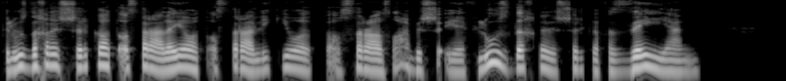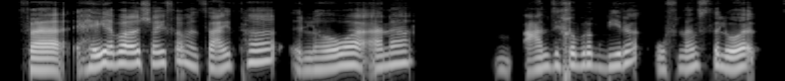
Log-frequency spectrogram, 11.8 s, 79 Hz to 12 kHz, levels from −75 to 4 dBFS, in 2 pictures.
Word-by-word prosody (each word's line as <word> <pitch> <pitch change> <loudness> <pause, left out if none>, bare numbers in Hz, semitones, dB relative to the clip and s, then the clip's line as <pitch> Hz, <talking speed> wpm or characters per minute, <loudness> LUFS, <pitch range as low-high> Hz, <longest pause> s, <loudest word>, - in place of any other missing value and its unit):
فلوس 170 +6 0
داخلة 205 +3 +1
للشركة 195 +2 -1
هتأثّر 195 -1 -1
عليّا 165 +4 +3
وهتأثّر 180 +2 -4
عليكِ 150 +2 -3
وهتأثّر 165 -1 -4
على 150 -2 +2
صاحب 200 +3 -10
الش 150 - -6
يعني 140 0 -6
فلوس 210 - 0
داخلة 180 +1 -1
للشركة، 150 +1 -8
فإزاي 165 +6 0
يعني! 145 -1 -7 0.8
فهي 165 +6 +5
بقى 240 +1 +6
شايفة 240 0 -1
من 220 -4 -3
ساعتها 210 +10 0
اللي 160 +1 -4
هو 190 +6 +4
أنا 220 +3 +2 0.6
م 160 -2 -14
عندي 200 +5 0
خبرة 220 0 +2
كبيرة، 215 +5 -1
وفي 170 +2 -8
نفْس 195 +4 -3
الوقت 185 +2 +3
180 Hz, 165 wpm, -21 LUFS, 160-210 Hz, 0.8 s, بقى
